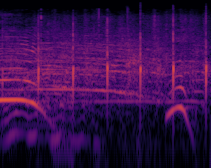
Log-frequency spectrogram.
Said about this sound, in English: So that deserves a round of applause.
